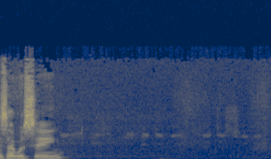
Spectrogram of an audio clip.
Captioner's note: speaking French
